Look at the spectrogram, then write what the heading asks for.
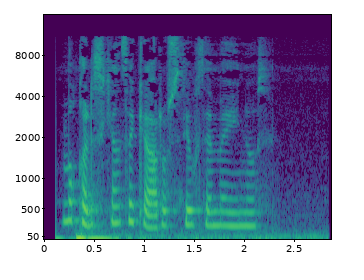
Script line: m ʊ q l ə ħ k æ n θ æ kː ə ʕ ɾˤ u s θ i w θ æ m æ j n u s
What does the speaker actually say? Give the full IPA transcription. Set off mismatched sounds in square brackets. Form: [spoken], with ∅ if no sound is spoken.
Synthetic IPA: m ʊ q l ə [s] k æ n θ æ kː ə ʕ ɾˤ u s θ i w θ æ m æ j n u [θ]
